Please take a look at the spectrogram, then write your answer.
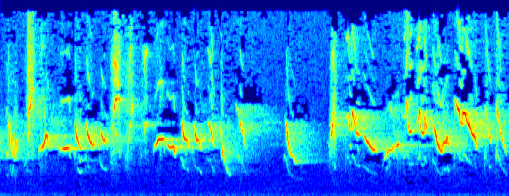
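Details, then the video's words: Harsh rolling 'ngerol nembak' song of an Oriental white-eye, meant to stir other birds into singing: quick high chirps and downslurred notes in fast bursts, broken by a brief gap near the middle. "Pleci gacor ngerol nembak kasar cocok mancing emosi"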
